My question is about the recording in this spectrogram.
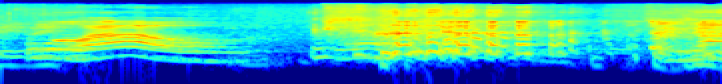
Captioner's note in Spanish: risas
